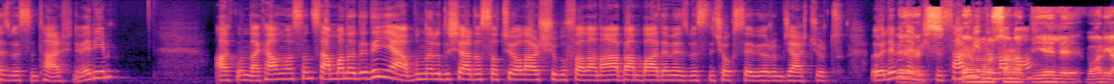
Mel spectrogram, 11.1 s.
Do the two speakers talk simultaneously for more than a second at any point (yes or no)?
yes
